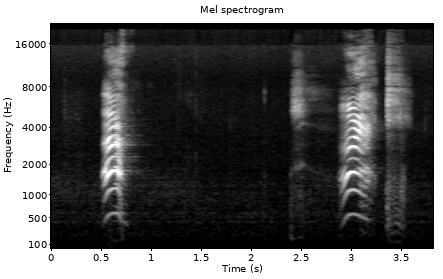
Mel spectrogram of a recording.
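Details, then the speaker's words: Baby sneezing, or possibly making sneeze-like noises: short high-pitched bursts with quick catches of breath in a quiet room. "You okay? You good? That one of his sneeze or he making noise? You confusing me."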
